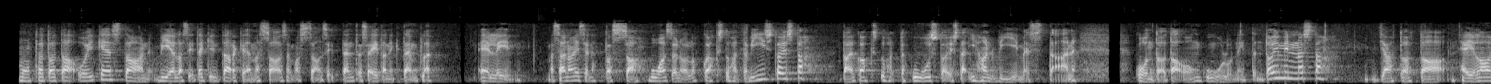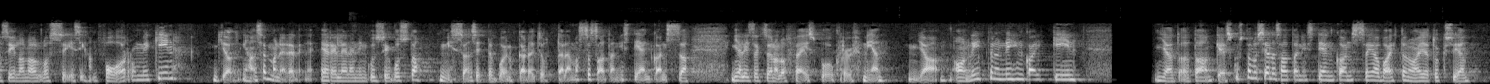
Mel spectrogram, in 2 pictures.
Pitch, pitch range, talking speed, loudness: 205 Hz, 165-245 Hz, 150 wpm, -15 LUFS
